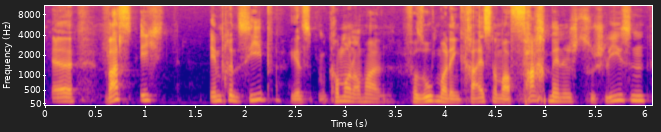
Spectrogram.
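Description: A man's voice: medium pitch, expressive, moderate pace. A middle-aged man co-hosting a podcast, chatting casually about music in a rambling, wordy, jokey way. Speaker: podcast co-host.

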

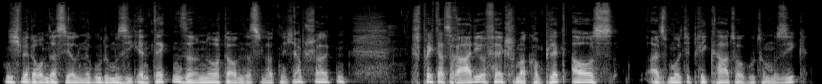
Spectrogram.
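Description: Older guy w a stuffy cold ranting on a podcast, kinda husky and mellow. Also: low-pitched, steady tone, fast. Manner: ranting, emphatic, many fillers. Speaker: podcast co-host. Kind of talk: casual opinionated chat.

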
